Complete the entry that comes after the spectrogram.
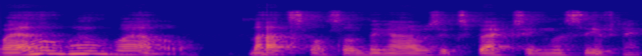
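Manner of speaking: very polite, gracious, well-mannered, courteous voice. Voicing a stranger who appears behind a player in a forest clearing: very polite voice. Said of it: "a very, very polite voice say".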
